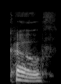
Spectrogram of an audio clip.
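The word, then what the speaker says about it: Kvothe: me and my dyslexia I'm just going to call him kof um because the V is silent um all right so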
